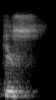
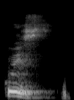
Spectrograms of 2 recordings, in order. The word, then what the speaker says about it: quiz: Then one of the words we normally used to mispronounce is, it's not kiss, it's quiz.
